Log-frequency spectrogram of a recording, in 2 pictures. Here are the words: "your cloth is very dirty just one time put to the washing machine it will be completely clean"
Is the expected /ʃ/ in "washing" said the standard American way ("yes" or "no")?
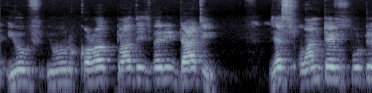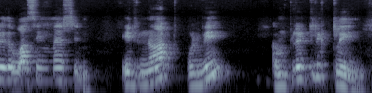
no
